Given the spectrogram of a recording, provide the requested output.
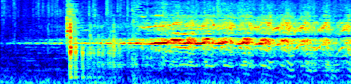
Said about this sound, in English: A flaming horse, man. Ugh. You never quite prepared for what you're gonna run into. That's an angry sounding horse. Never. Angry sounding horse.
